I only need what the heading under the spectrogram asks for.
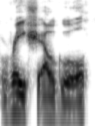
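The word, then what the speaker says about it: Ra's al Ghul: they call it and they pronounce it differently they they call him rachel and so in the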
